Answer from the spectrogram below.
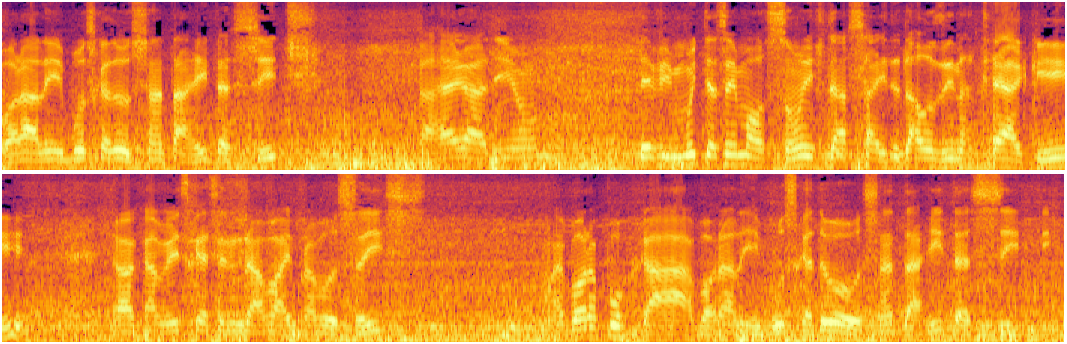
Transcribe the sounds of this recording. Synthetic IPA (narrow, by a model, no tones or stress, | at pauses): bɔɾaliẽbuzkɐd̪ʊsɐ̃t̪ɐɦit̪ɐsit͡ʃ̪ɪ̥kaɦɛɡad̪ĩɲũt̪evɪmũj̃t̪ɐzemosõj̃zd̪ɐsaid̪ɐd̪auzĩnɐat̪ʰɛaki | ewakabejiskesẽnd̪ʊɡɾavaaipɾɐvosejs | ma̰zbɔɾɐpohkabɔɾɐaliẽbuzkɐd̪ʊsɐ̃t̪ɐɦit̪ɐsit̪ɪ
